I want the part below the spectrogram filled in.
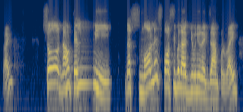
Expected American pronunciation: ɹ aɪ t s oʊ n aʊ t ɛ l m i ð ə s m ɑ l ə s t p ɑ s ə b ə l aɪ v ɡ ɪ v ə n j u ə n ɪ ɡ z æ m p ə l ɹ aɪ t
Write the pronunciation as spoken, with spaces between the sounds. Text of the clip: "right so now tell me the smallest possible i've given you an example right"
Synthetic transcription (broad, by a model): ɹ aɪ t s oʊ n aʊ t ɛ l m i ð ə s m ɑ l ə s t p ɑ s ə b ə l aɪ v ɡ ɪ v ə n j u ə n ɪ ɡ z æ m p ə l ɹ aɪ t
